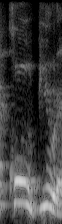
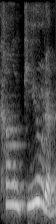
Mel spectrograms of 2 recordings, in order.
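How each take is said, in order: First: "computer" with a rounded, full O in the first syllable; wrong full O. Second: "Computer" with an open, A-like first vowel; O sounded as A. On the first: Teacher showing learners what not to say, round O in "computer". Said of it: "não é computer". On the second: Teacher modelling the word for students, O said as A in "Computer". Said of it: "o O tem som de A". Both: Shown as a demonstration.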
